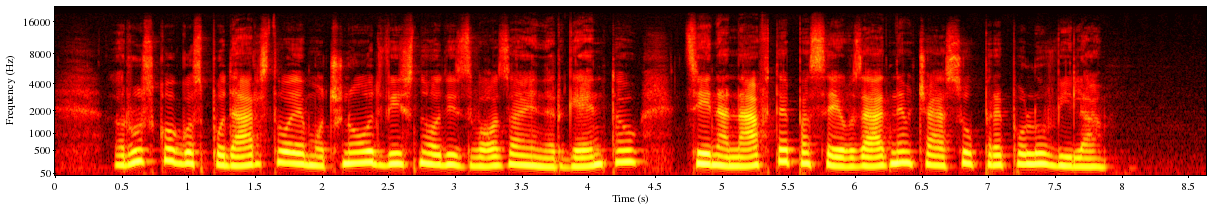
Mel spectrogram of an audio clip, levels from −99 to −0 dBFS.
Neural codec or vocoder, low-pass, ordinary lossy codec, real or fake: none; 19.8 kHz; none; real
